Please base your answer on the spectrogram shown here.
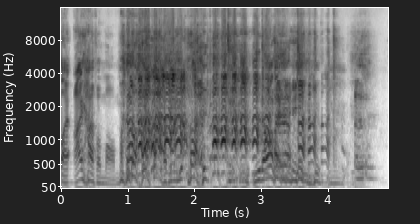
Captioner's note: laughs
